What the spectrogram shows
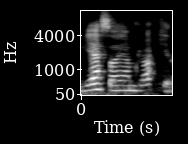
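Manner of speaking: matter-of-fact, transactional delivery. Comparing two actors' deliveries, quoting the line in Lee's businesslike Dracula delivery. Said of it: "he confirms it as though it's a business transaction".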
